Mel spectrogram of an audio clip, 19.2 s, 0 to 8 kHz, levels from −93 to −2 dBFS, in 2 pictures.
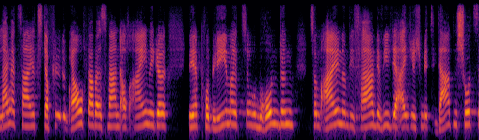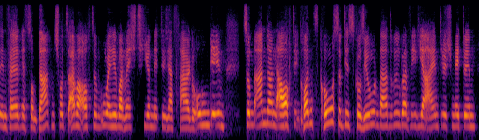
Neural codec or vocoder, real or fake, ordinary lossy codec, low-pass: codec, 16 kHz, 0.5 kbps, X-Codec, HuBERT features, trained on general audio; fake; none; 7.2 kHz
